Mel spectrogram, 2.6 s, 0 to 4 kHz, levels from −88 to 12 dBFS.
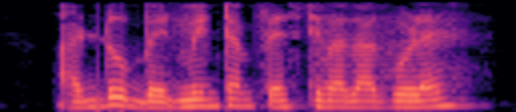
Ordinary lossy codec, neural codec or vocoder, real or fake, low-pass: AAC, 16 kbps; none; real; 3.6 kHz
